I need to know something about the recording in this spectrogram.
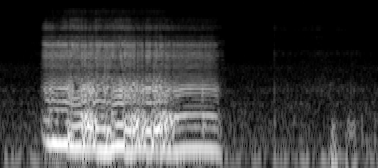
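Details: Snoring in an English Bulldog, a flat-faced dog, napping on an afternoon: a single long, loud, rattling snore on the in-breath, low and throaty, then quiet room noise.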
